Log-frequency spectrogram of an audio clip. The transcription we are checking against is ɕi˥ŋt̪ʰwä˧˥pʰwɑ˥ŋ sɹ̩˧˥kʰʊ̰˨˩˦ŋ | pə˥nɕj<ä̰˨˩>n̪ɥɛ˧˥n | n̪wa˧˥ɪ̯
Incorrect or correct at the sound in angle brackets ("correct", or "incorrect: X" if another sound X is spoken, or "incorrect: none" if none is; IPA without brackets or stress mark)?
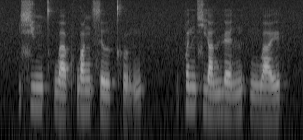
incorrect: ä˧˥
